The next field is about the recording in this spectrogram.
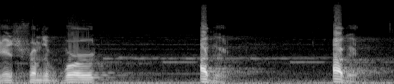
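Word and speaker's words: Agade: Agit spelled A G A D E but is pronounced agit.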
